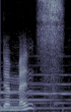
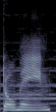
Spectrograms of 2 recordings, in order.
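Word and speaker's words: demesne: That is not how I expected that word to be pronounced. I was expecting demence. Demesine? Not domain.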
